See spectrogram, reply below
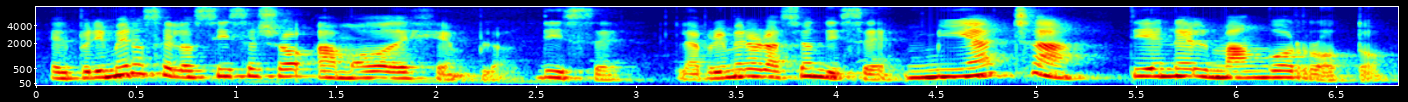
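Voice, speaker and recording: A young woman teacher, explaining a grammar worksheet to children and slowly drawing out each example word. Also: medium pitch, lively intonation. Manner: slow, emphatic spelling-out of words for children. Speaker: primary school teacher. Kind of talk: recorded remote lesson, explaining exercises.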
